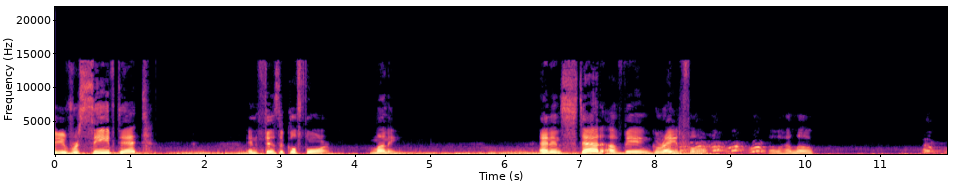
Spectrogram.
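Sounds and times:
speech: 0.0s - 1.4s, 2.6s - 4.8s, 6.4s - 8.8s, 9.6s - 10.2s
dog barking: 8.3s - 9.6s, 11.6s - 11.8s.

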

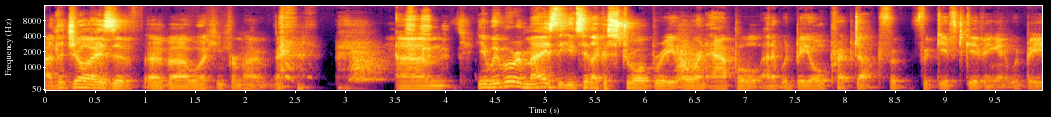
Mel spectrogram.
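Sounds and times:
speech: 0.0s - 2.7s, 3.5s - 9.9s
laughter: 2.3s - 4.0s
dog barking at home: 3.0s - 3.5s, 6.3s - 6.7s.

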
